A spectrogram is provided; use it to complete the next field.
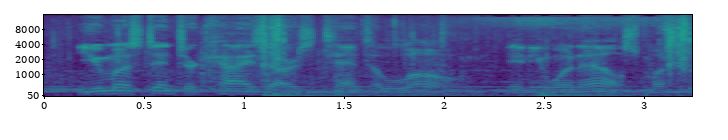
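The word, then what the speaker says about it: Caesar: He's like, why does the Legion pronounce their uh letter as Kaisar instead of Cesar? Because they're stupid. What? What? later. That's funny. You must enter Kaizar's tent alone.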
